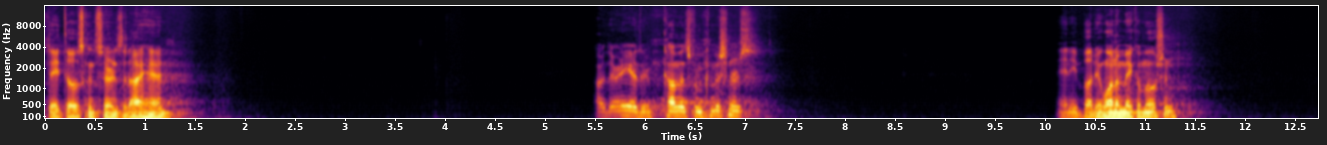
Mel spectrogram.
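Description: A man speaks calmly into a microphone in short bursts, with pauses between them.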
